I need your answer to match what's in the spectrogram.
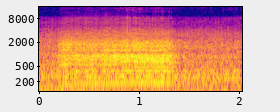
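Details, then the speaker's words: Truck with an 18-speed Roadranger constant-mesh gearbox at idle: a low gritty buzz for about a second as the gear lever is lightly rested to touch the gear teeth, used to find the gear; gear teeth rubbing. "when you're going for a gear one thing that you can do you can't find a gear what you can do is you can rest the gear you might be able to hear it now you hear that"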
